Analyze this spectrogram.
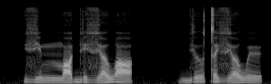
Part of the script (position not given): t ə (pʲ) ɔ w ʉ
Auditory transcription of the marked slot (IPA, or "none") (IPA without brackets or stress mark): vʲ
